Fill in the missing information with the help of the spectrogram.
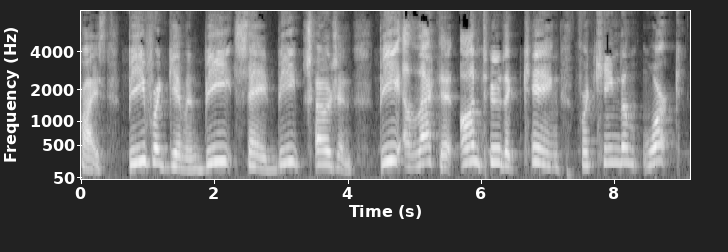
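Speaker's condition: Cerebral palsy

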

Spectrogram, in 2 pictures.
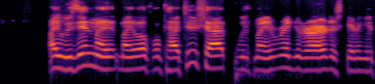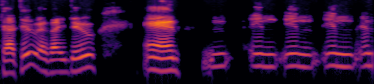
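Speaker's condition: Cerebral palsy; also motorized wheelchair

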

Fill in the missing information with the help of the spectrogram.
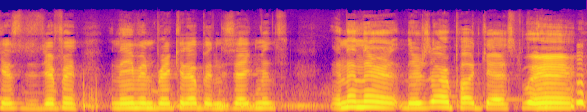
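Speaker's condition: Cerebral palsy; involuntary shaking movements, arms held in permanent y position, poor typing ability

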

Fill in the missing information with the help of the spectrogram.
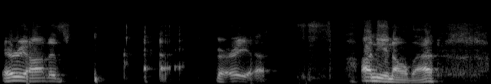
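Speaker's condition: Stuttering; person who stutters, also diagnosed with cerebral palsy; really hard time using phone, verbal communication weakest, writes in chat box, Gchat or email; blocks

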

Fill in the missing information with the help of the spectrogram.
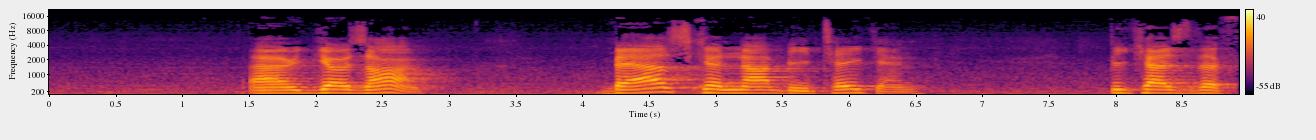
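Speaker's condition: Spasticity, mild

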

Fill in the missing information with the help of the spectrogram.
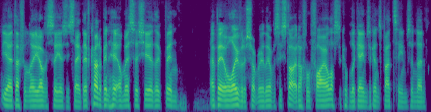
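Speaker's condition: No condition

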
